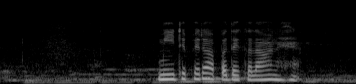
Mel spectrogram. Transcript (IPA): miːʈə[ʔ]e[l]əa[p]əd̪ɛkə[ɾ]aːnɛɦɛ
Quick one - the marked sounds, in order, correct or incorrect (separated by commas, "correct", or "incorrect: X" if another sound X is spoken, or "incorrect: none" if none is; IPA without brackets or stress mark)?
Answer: incorrect: p, incorrect: ɾ, correct, incorrect: l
